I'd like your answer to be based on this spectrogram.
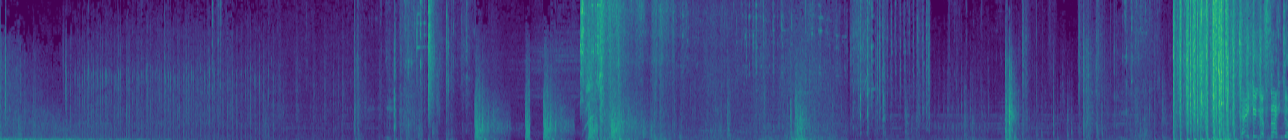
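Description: A multiplayer shooter video game with loud scattered gunshots and booming explosions, irregular bursts and heavy blasts over a rumbling background, with sparse voices.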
